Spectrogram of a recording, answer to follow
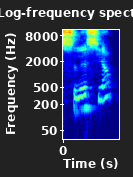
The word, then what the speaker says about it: Cilicia: Malos, again in ancient Cilicia, also known as Cilicia. And strangely, sometimes it is pronounced as Cilicia. It makes me laugh. You can only Anglo-Saxonize an ancient name so much.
